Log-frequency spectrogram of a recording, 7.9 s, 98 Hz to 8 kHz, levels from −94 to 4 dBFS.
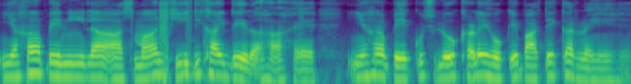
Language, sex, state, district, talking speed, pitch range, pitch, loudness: Hindi, male, Uttar Pradesh, Hamirpur, 145 wpm, 130-155 Hz, 145 Hz, -16 LUFS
